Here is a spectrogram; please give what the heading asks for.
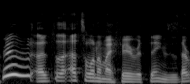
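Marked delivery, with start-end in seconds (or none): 0.0-0.3 high-pitched cheerleader "woo"; imitated cheer whoop. Cohost mimicking cheerleaders cheering him on, high whoop. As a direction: whoop like a cheering fan girl.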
